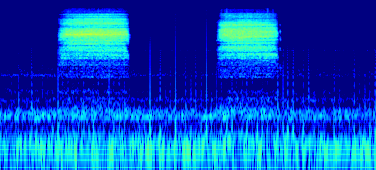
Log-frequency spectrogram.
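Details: Rasping, snore-like hisses from a wild barn owl nestling in its nest box while it gulps down a rat, two steady bursts near a second long with a pause between, soft clicks and low hum in the background.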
